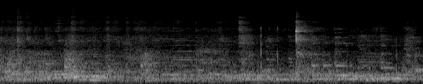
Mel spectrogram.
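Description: Many racing pigeons cooing together in a loft, their coos overlapping into a dense, continuous chorus. A single sharp click sounds about three seconds in.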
